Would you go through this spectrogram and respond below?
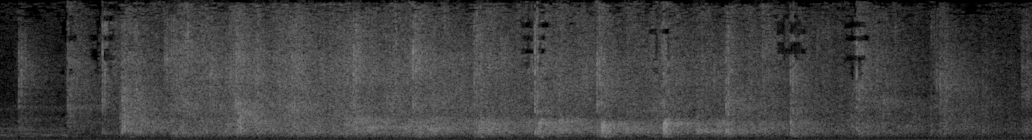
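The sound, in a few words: church congregation applauding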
